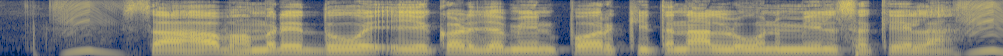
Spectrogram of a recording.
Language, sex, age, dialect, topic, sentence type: Bhojpuri, male, 18-24, Western, banking, question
